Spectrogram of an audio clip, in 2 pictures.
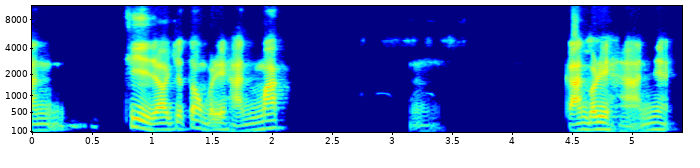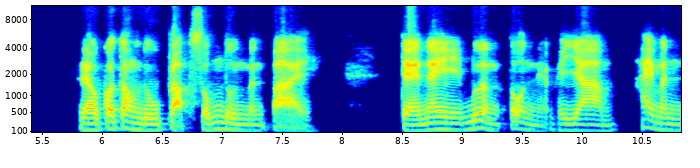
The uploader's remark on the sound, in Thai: คอร์สออนไลน์ (ผ่านโปรแกรม Zoom)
